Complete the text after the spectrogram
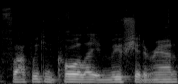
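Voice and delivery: ordinary talk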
